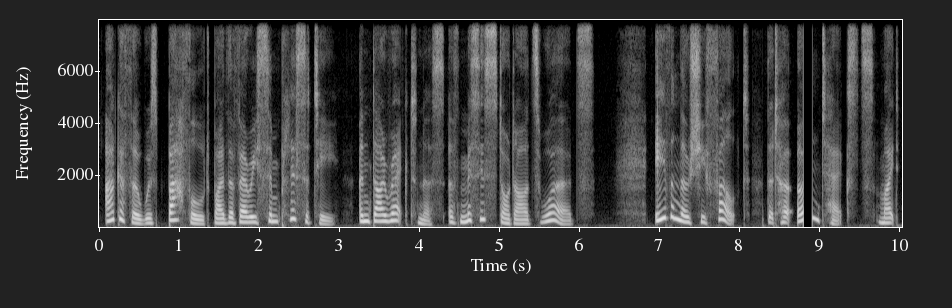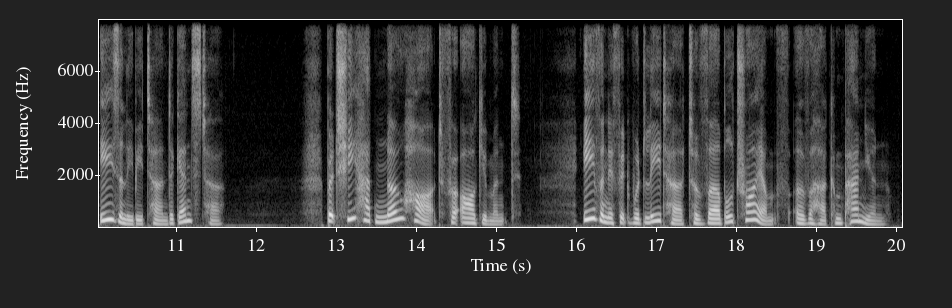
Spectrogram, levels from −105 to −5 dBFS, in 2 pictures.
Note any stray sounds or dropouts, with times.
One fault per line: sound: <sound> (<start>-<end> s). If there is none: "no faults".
sound: dropout (8.8-8.9 s)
